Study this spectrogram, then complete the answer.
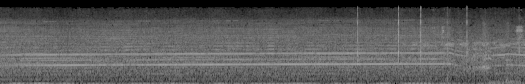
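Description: A racing car engine screams steadily at high revs.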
